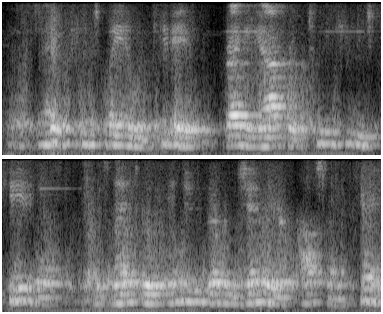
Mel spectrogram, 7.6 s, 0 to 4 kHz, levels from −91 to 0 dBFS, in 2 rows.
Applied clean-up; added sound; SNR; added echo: neural separator model SepFormer DNS4.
